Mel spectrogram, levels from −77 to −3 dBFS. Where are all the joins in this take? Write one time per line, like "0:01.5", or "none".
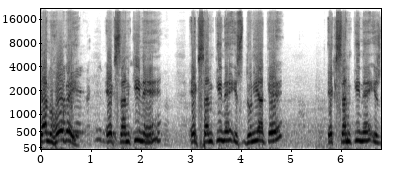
none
